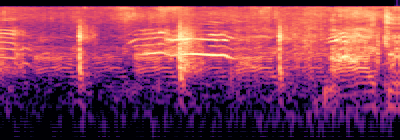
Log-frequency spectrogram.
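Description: Children's short high-pitched shouts and squeals while sliding down a snowy hill on plastic saucer sleds, twice in quick succession, with a few brief clicks between them.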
